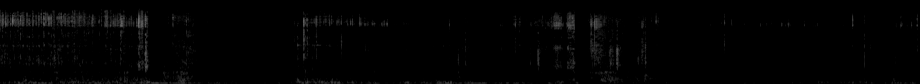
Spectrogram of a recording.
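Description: A metal knife cuts and scrapes small cubes off a hand-held, solid light blue soap bar scored in a grid, and the cubes crumble away. Bright, crisp scraping and crunching comes in bursts with quiet gaps between them, and there is little low end.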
